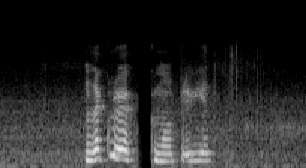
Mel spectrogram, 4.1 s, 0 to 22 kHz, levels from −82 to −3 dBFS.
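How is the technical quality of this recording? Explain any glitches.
The technical quality is impaired by three call-transmission faults in quick succession: a stall, a brief loss, then a sustained drop in coding quality. They are all typical of the Opus call path, whose band limit near 8 kHz applies throughout.

From 1.83 to 2.03 s there is a call audio freeze. The speech stops and the last sound is stretched into a fading buzz or hiss, then about 120 ms of silence, before resuming where it left off. Nothing is lost, but roughly 180 ms of delay is inserted. Held-up packets that emptied the jitter buffer are the likely cause.

At 2.15 to 2.18 s comes a short concealed packet loss. About 20 ms of audio never reached the decoder, so the receiver extrapolated from the preceding sound and crossfaded back. It is heard as a quick smear or wobble in the speech.

From 2.33 s to the end there is a call bitrate drop. 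A falling bandwidth estimate pushed the Opus encoder from 32 to 10 kbps, and it stayed at the lowest rate for about 1.2 s. Coarser coding makes the speech rough and watery, with duller highs.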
